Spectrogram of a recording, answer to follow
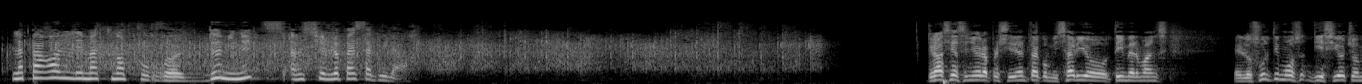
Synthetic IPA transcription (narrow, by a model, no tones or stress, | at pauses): lapaʁɔlɛmɛ̃t̪nɑ̃puʁd̪øminyt̪aməsjølopɛzaɡwila̰ːʁ | ɡɾasjasːeɲoɾapɾesiðent̪akomisaɾjot̪imeɾmãns | ẽnlosult̪̬imozðjesiot͡ʃo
